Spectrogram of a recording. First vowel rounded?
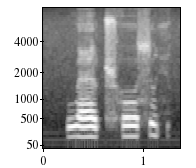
no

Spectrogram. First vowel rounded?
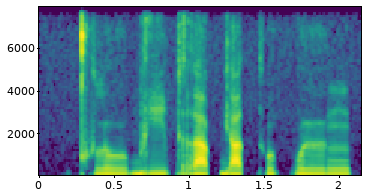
yes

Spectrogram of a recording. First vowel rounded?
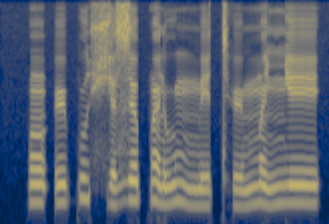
yes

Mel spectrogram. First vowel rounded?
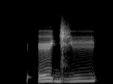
no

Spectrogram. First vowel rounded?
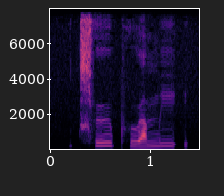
no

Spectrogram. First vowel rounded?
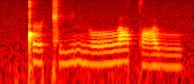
no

